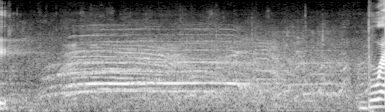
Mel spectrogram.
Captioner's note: applause, cheering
